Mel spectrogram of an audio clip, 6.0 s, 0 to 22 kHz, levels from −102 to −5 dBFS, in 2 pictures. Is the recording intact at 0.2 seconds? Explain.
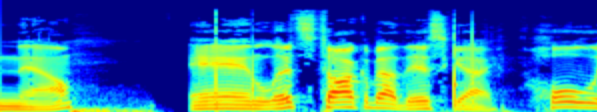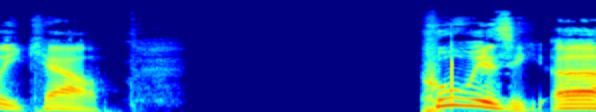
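Yes, at 0.2 seconds the audio is intact, with no fault of any kind at that moment.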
